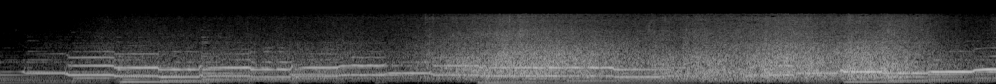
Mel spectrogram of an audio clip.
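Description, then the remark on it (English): Ocean waves wash and surge steadily beneath a gentle, sustained musical melody, the rushing surf swelling louder through the middle and end. No one speaks. “With that, he mounted the back of the turtle and began the return to his journey above the waves.”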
